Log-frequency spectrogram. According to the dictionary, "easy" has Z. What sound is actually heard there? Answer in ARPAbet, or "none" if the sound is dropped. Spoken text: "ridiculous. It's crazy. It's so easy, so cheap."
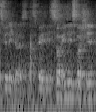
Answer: Z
